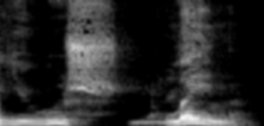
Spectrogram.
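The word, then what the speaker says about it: Yerushalayim (ירושלים): Why do we pronounce it as if it says a yud mem? Yerushalayim. Yud mem always means plural.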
